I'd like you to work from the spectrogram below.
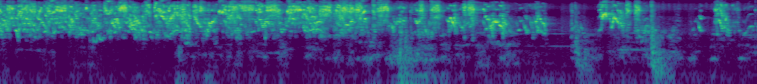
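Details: Budgerigar breeding pair chirping; dense, continuous high chattering warble with rapid scratchy notes, busy and overlapping, with a few louder squawky bursts and faint low thumps near the end.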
